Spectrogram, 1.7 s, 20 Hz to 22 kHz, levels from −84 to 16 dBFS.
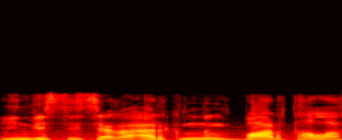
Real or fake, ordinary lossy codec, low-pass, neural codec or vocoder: real; Opus, 64 kbps; 7.2 kHz; none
